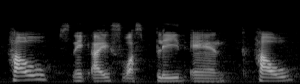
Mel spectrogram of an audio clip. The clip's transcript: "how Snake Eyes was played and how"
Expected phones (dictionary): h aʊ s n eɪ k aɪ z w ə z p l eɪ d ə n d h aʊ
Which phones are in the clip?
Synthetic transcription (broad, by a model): h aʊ s n eɪ k aɪ s w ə s p l eɪ d ə n d h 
